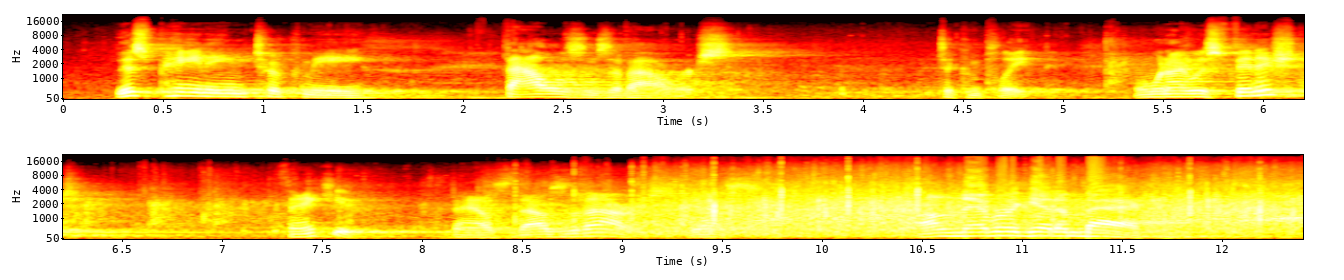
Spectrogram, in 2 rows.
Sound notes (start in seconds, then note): 6.0 applause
